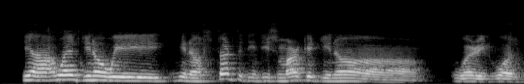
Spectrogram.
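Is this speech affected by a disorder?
No.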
